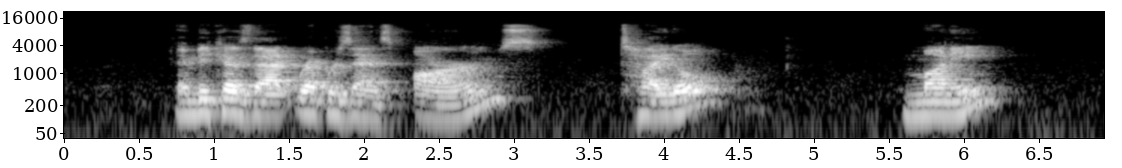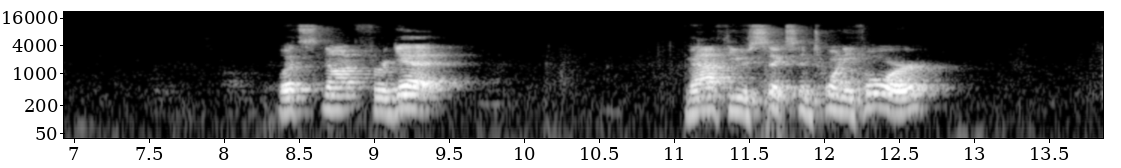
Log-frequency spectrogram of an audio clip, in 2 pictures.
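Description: An elderly man speaks calmly and slowly, pausing between phrases.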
